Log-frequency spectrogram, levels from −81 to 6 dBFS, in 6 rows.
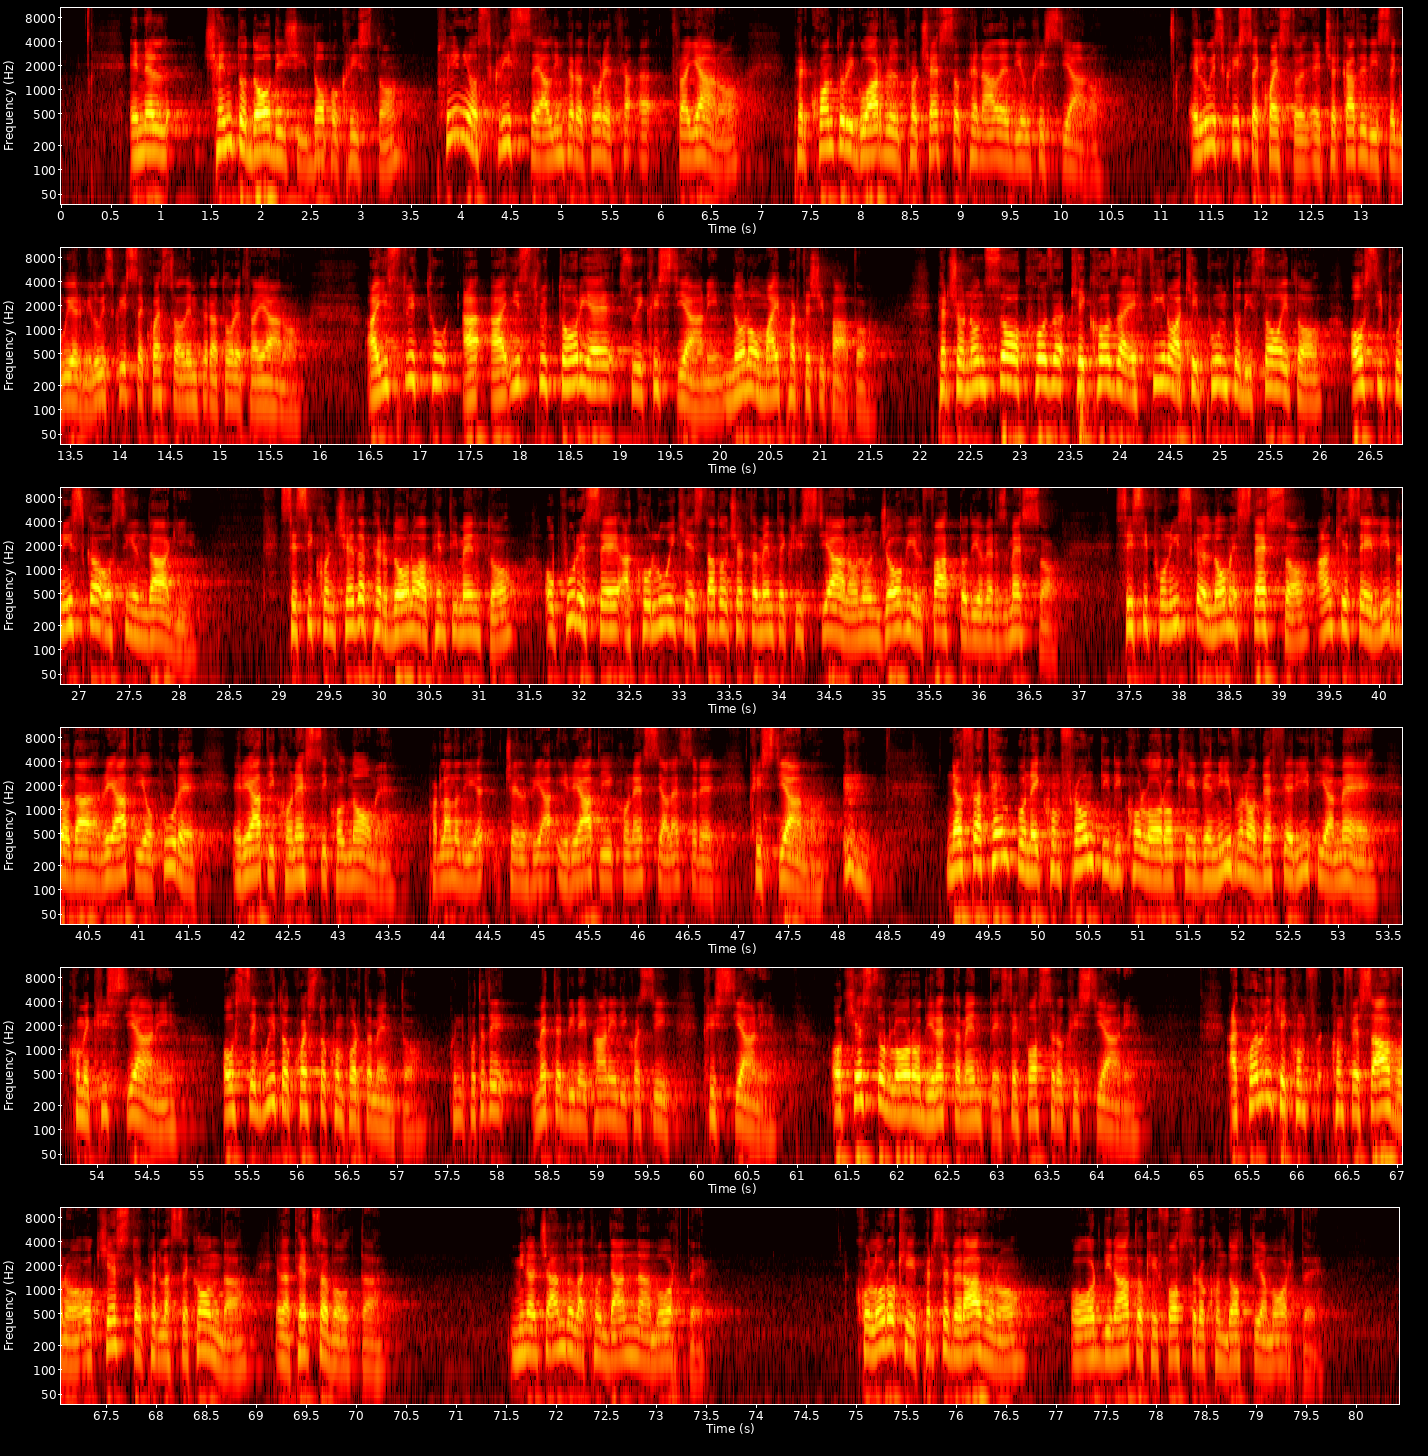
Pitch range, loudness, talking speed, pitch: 140-185 Hz, -24 LUFS, 125 wpm, 160 Hz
